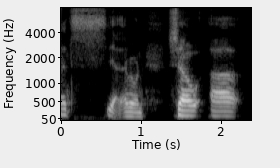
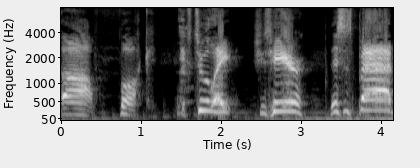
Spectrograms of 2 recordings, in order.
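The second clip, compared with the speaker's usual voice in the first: full-throated, very loud, high, alarmed shout; 9 semitones higher, 9 dB louder than usual. Game narrator voices Big Lock as a dark wind blows through the vault: Big Lock shouting. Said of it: "and Big Lock shouts".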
